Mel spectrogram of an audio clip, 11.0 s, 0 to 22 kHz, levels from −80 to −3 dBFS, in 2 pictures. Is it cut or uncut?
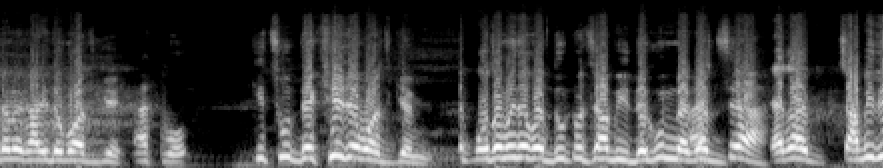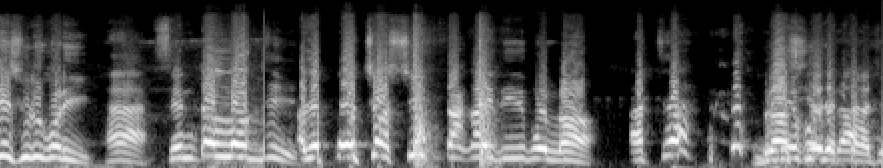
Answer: cut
